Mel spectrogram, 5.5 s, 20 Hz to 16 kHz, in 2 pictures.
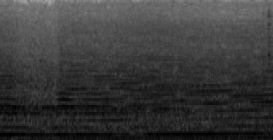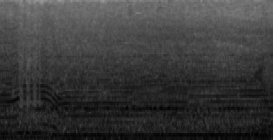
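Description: A Mazda MX-5 engine in iRacing on the Charlotte Roval drones steadily at high revs, then drops pitch sharply on a downshift midway through, loud and continuous with faint talk underneath.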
